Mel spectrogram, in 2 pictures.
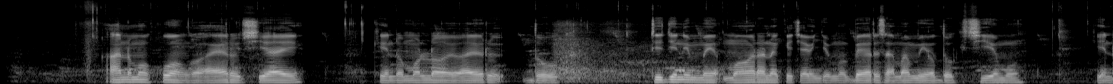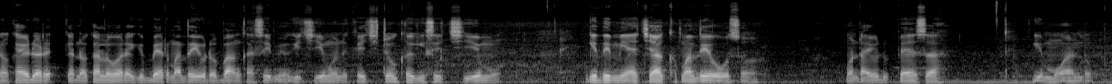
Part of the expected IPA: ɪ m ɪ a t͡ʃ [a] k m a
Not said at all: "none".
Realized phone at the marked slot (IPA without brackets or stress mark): a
